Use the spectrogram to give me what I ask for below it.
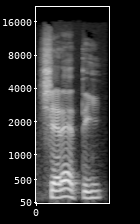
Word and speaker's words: Ceretti: I saw they pronounced that with a ch. Ceretti.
